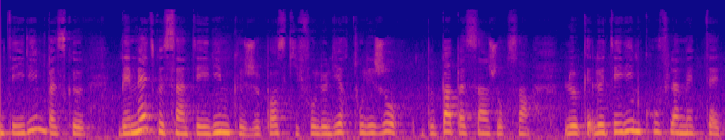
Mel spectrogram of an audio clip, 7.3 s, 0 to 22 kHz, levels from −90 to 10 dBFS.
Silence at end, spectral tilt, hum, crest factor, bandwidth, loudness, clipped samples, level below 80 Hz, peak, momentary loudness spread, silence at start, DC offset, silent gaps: 0 s; -6.5 dB/octave; none; 16 dB; 15.5 kHz; -24 LUFS; under 0.1%; -50 dBFS; -8 dBFS; 12 LU; 0 s; under 0.1%; none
